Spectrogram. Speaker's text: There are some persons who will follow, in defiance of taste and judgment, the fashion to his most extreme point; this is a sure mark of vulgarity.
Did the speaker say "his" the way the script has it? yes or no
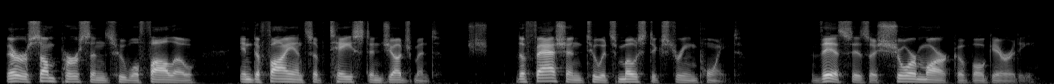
no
